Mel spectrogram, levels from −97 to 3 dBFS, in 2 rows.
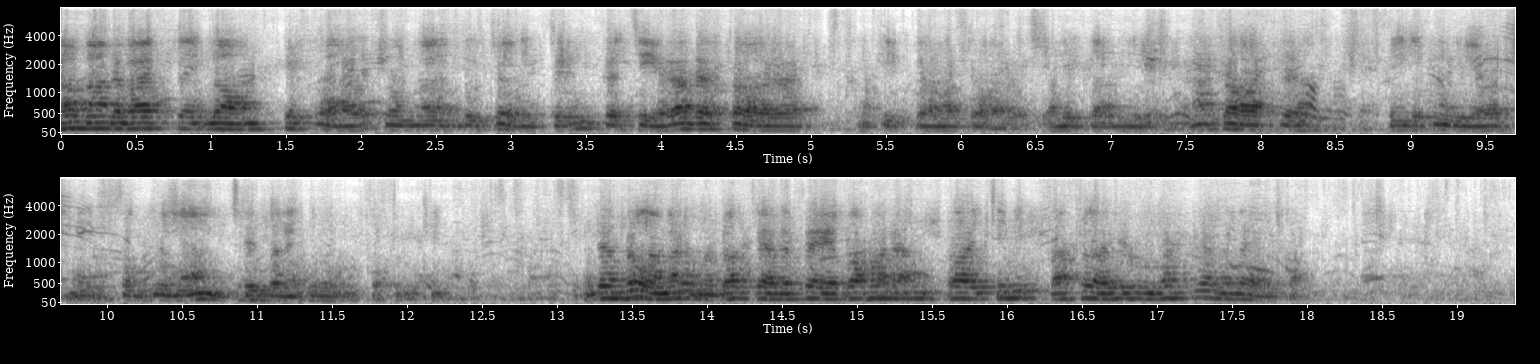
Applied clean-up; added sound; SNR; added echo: neural separator model SepFormer DNS4.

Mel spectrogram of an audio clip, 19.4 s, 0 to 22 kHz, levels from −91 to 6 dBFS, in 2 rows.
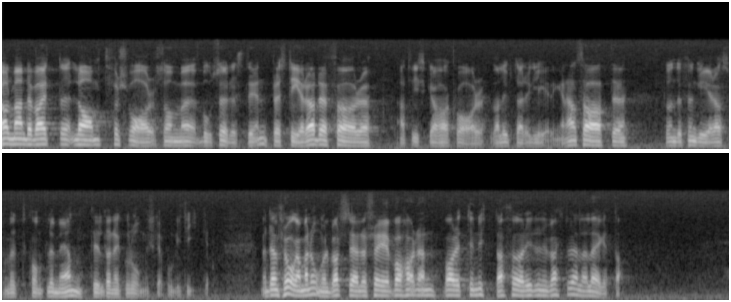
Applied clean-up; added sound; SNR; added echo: none; none; none; none.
